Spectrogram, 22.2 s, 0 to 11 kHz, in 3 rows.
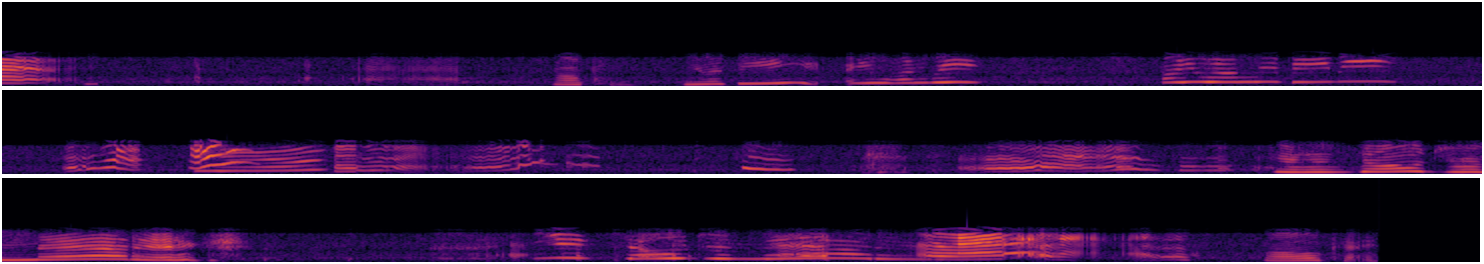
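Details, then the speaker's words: Infant's fussy, whiny "fake" cry, with intermittent rising and falling pitch. The infant was not hungry and fell asleep after about 30 seconds of feeding. "do your little face no that's not your po face that's your cry face yeah you cry face"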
